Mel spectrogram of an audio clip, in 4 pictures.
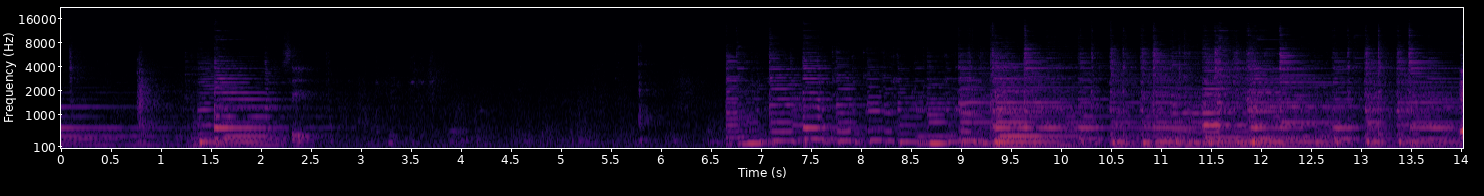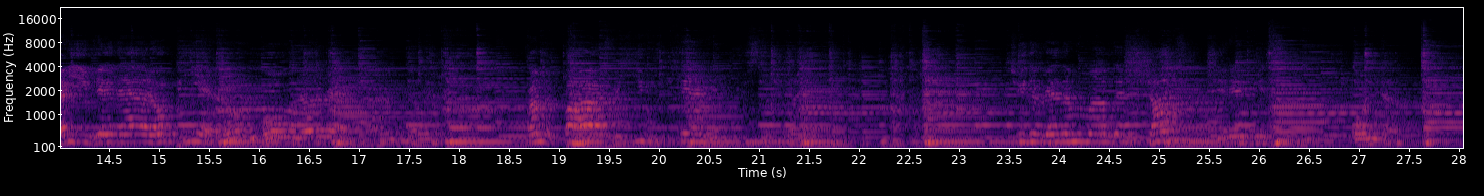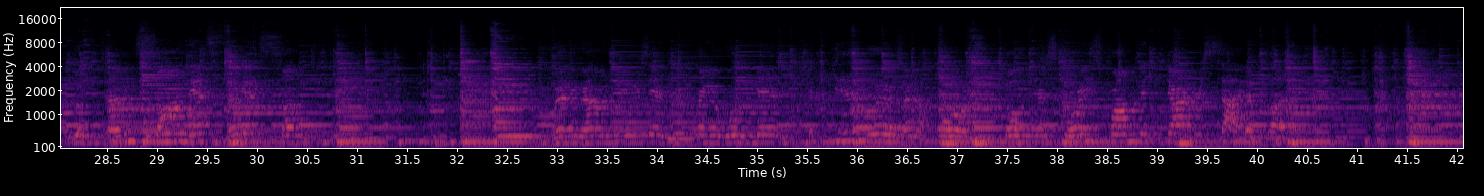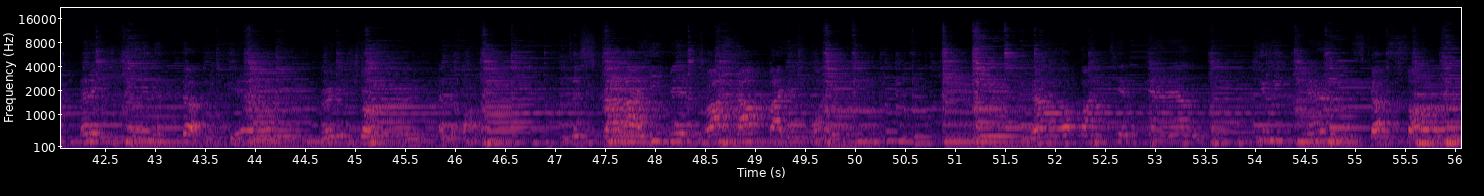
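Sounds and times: acoustic guitar strumming: 0.0 - 2.5, 6.4 - 56.0
man singing: 14.0 - 22.1, 23.3 - 31.6, 32.3 - 40.9, 42.1 - 50.4, 51.3 - 56.0.

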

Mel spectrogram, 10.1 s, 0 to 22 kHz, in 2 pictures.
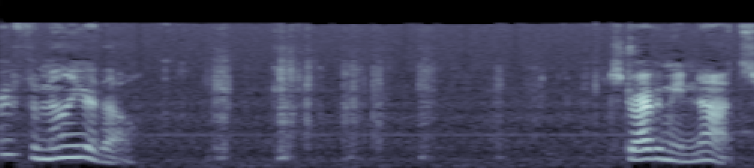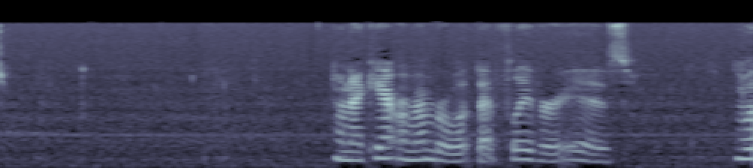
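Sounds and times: person chewing crunchy chips: 1.1 - 4.2, 6.3 - 6.8.

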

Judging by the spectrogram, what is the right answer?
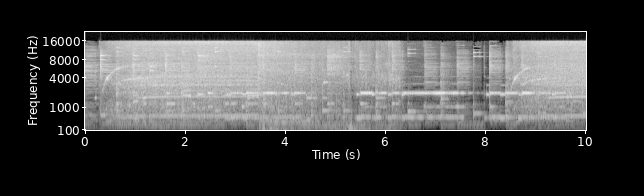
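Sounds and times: electric balloon pump motor whine: 0.2 - 6.3, 8.4 - 10.0.

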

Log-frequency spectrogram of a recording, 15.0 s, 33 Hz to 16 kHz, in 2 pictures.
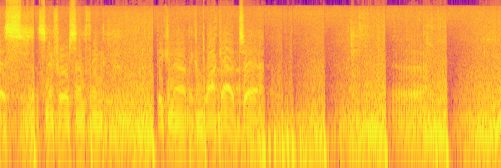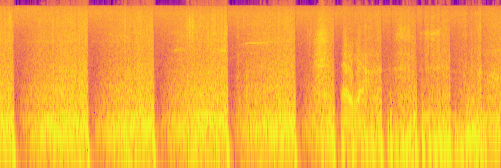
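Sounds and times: loud rough noise: 0.0 - 15.0
low hum: 0.0 - 15.0.

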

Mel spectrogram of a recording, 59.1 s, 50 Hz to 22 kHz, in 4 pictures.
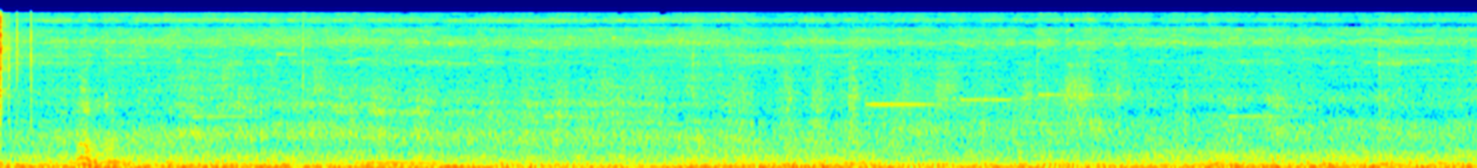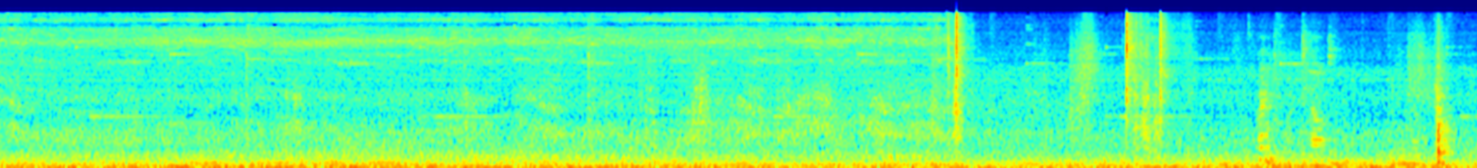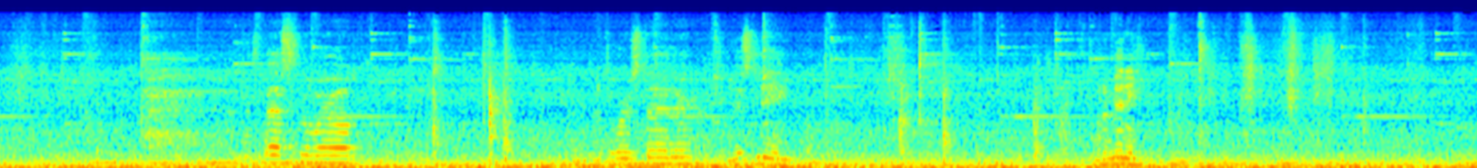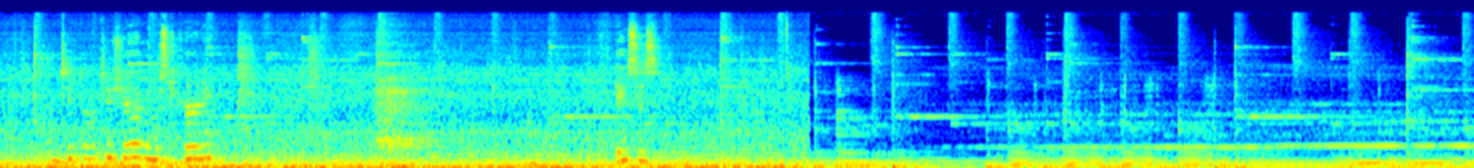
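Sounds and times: heat gun fan whirring: 0.0 - 52.4.

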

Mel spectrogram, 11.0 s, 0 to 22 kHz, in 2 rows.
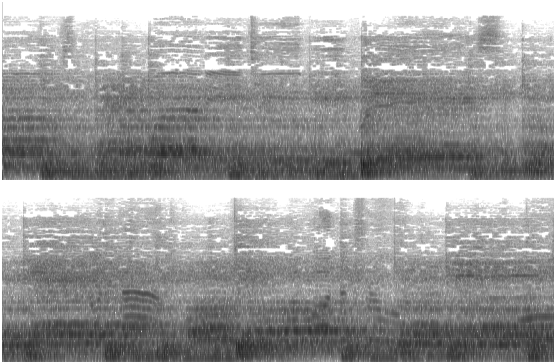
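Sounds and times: choir singing sustained notes: 0.0 - 11.0
worship music: 0.0 - 11.0.

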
